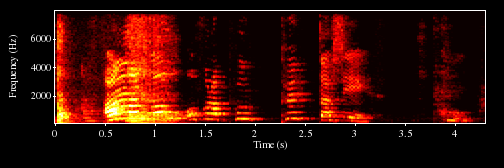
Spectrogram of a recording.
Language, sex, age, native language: Icelandic, male, 13, Icelandic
